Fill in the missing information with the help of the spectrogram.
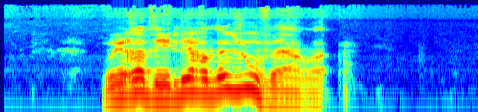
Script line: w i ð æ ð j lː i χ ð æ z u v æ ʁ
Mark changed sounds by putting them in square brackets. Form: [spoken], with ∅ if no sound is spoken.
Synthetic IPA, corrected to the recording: w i [ʁ] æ ð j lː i [ʁ] ð æ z u v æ ʁ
